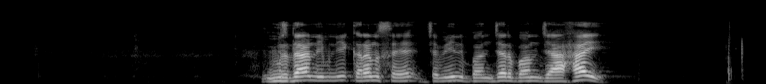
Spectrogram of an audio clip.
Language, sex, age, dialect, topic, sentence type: Magahi, male, 56-60, Western, agriculture, statement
